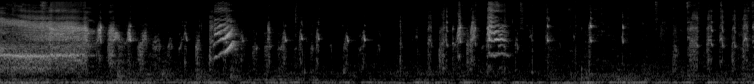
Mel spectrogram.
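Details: Cockatiel chicks at feeding time while being hand-fed formula milk with a spoon: a raspy, harmonic begging call opens, then a quick rising squeak and a burst of rapid clicking and short chirps, with another rasp near the end.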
